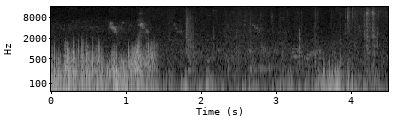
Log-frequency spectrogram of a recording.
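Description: People laughing and talking for about a second and a half, then quiet outdoor ambience with a few faint clicks and short high chirps.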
